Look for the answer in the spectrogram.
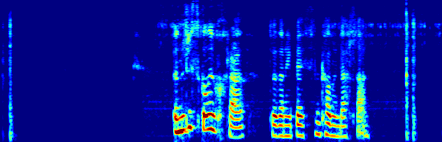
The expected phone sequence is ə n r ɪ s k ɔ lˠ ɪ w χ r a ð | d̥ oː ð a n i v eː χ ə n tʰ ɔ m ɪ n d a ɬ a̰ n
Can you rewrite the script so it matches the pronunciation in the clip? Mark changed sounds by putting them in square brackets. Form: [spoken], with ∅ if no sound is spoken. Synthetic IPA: ə n r ɪ s k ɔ lˠ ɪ w χ r a ð | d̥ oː ð a n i [b] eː [θ] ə n [kʰ] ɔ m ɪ n d a ɬ a̰ n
